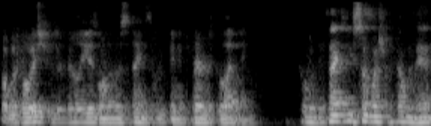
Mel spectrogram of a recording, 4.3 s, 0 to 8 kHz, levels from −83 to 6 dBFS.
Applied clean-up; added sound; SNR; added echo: neural mask model DeepFilterNet 3.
